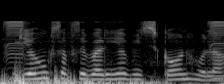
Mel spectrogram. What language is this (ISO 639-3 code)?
bho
